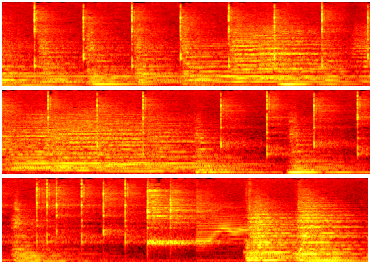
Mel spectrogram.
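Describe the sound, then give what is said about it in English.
A steady run of sharp, regular ticks from a phone timer, evenly spaced and clicking along over a bouncy, tonal musical backdrop, with no one speaking. “Let me put the timer on my phone.”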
